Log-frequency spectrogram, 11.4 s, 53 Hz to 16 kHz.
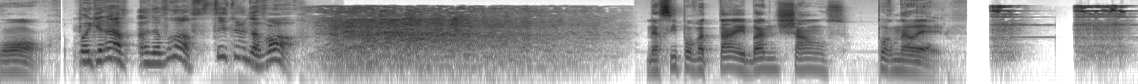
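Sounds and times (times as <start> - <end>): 
speech: 0.0 - 3.3, 6.4 - 9.5
laughter: 3.0 - 6.3
telephone bell ringing: 9.9 - 11.3.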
